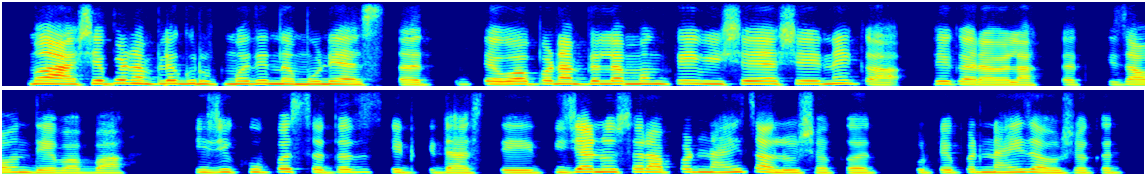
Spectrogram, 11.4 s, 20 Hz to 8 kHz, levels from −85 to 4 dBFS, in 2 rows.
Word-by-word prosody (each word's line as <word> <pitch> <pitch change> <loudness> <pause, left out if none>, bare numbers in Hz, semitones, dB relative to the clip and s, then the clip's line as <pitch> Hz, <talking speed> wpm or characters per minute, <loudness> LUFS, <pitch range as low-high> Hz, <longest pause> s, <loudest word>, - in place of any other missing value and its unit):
मग 290 - +5
असे 270 +4 +2
पण 320 -1 +4
आपल्या 295 0 +3
ग्रुपमध्ये 265 +1 0
नमुने 250 -2 +3
असतात, 225 -2 -1 0.3
तेव्हा 250 0 +4
पण 285 0 +3
आपल्याला 270 0 +4
मग 270 +1 +1
ते 295 0 +1
विषय 270 0 +2
असे, 275 +2 0
नाही 295 +3 0
का, 205 -4 -1 0.2
हे 255 - 0
करावे 215 -4 +1
लागतात 205 +1 -3
की 225 - -12
जाऊन 230 +1 0
दे 215 -1 -2
बाबा, 200 0 -5 0.4
हिची 235 +2 -2
खूपच 265 +2 -3
सततच 245 0 -5
किट-किट 210 -2 -6
असते. 210 +1 -3
तिच्यानुसार 265 +3 +2
आपण 255 +1 -1
नाही 245 +2 0
चालू 230 -6 0
शकत. 200 0 -5 0.2
कुठे 225 0 -6
पण 245 -1 -3
नाही 235 +2 0
जाऊ 225 -5 0
शकत. 200 0 -7
245 Hz, 200 wpm, -23 LUFS, 215-270 Hz, 0.4 s, मग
